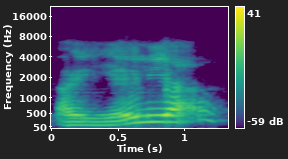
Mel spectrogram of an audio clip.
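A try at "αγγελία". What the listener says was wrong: Mistake number one. The emphasis is on the e at the end. So you said agelia. It should be whatever it is here. Then you say lia because the emphasis is on the iota here.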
